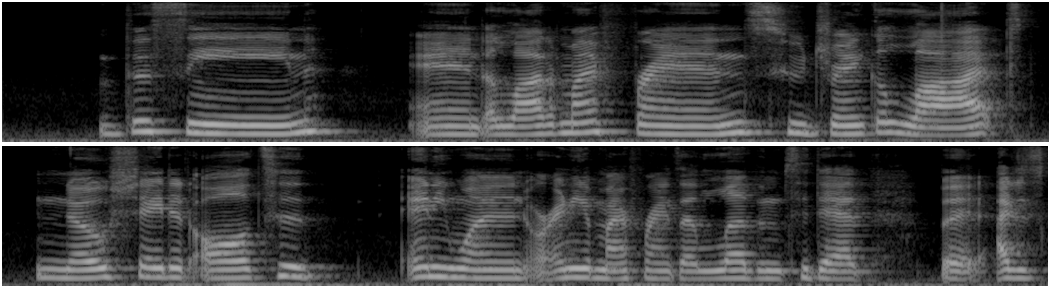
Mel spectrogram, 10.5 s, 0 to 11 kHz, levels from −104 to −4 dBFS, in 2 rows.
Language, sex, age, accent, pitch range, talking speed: English, female, 20-39, American, 180-210 Hz, 180 wpm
